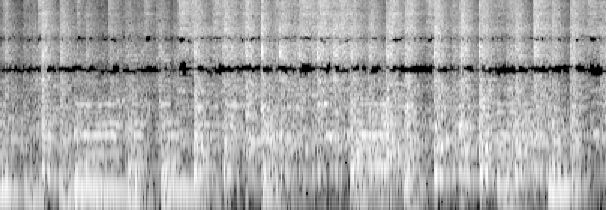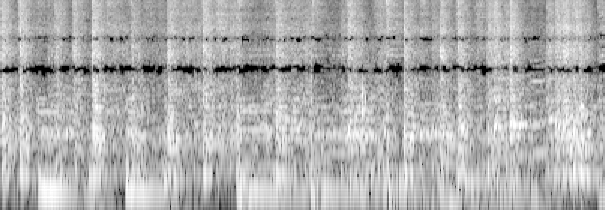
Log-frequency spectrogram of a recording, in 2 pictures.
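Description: A small live band playing an instrumental passage led by a drum kit: rapid snare and cymbal strokes over sustained upright double bass notes.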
